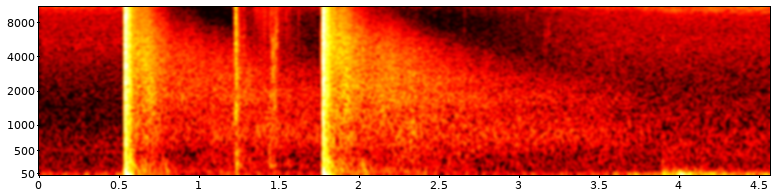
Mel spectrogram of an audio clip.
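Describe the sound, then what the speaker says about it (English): A Stevens double-barreled 12-gauge shotgun with cylinder bore barrels fires double-aught buckshot: two loud, sharp blasts about a second apart, each trailing off in a ringing echo, followed by a few faint clatters. "let's try this Stevens double-barreled 12-gauge shotgun with cylinder bore barrels"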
